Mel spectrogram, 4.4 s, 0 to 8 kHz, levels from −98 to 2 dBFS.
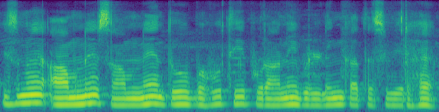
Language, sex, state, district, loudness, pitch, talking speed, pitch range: Hindi, male, Jharkhand, Deoghar, -16 LUFS, 135 Hz, 150 wpm, 125-145 Hz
